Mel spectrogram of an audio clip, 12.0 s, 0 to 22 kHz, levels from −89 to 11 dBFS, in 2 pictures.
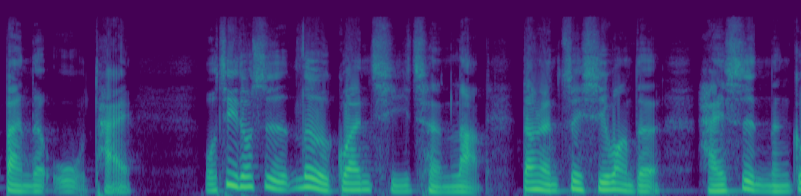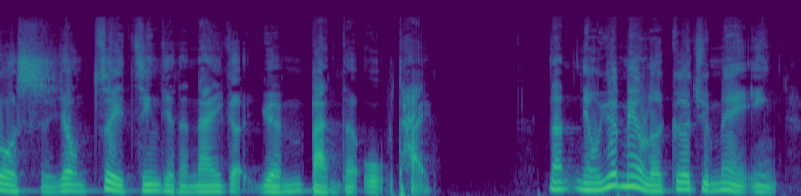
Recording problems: none

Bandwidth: 15 kHz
